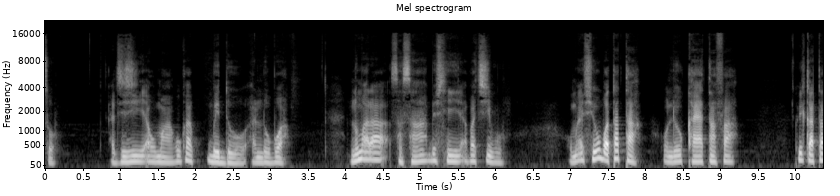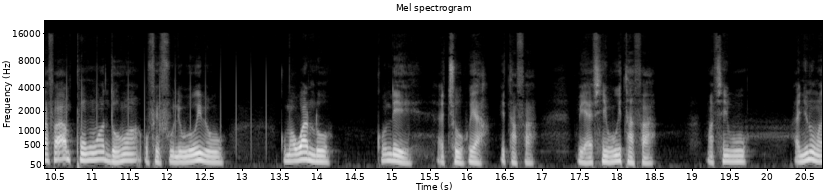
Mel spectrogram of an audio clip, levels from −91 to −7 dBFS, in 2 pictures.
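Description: Speech, with a train of clicks from 10.24 to 13.33 s. A sharp tick lands about 4.9 times per second, at a steady pace. That makes some fifteen clicks in all. Each has much the same shape. They peak at roughly the level of the speech itself. They carry on through pauses as well. The likely cause is interference from nearby equipment or a faulty connection or power supply.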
